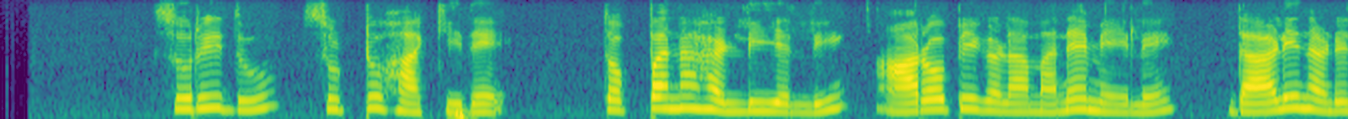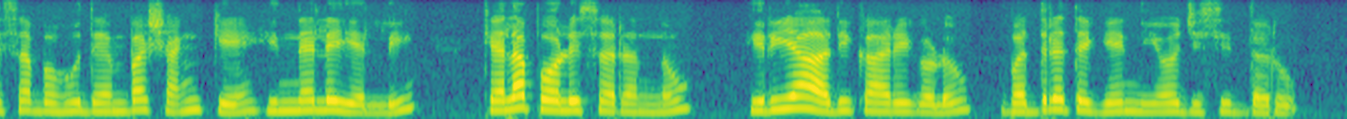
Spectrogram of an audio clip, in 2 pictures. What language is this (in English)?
Kannada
